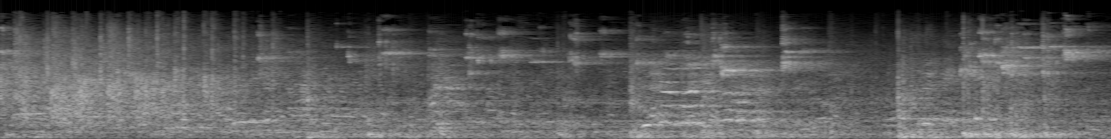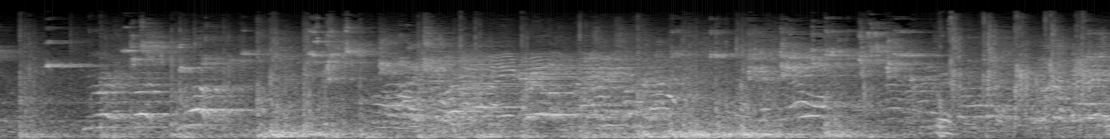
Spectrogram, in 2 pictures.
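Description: Basketball game in a gym: a ball repeatedly bouncing on the court, with indistinct shouts and voices of players and spectators echoing in the hall.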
